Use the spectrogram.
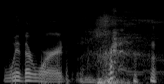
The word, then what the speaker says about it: Witherword: Yeah, there's the H's. You got to figure out what the H's are. yeah. Well, if you're British, you would get it because the Brits have that syllable. Americans don't. Americans don't have the WH sound really. We just smooth it out to just wuh, not wuh, So it's really difficult.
